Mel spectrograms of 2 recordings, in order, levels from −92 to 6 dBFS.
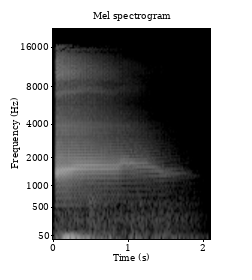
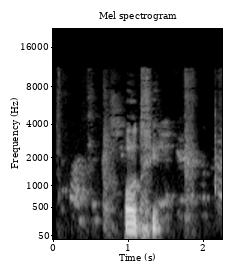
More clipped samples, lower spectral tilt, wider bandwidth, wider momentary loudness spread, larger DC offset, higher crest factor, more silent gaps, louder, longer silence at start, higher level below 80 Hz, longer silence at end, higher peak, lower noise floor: neither; second, 1.5 dB/octave vs -7 dB/octave; first, 17 kHz vs 11.5 kHz; about the same, 22 LU vs 23 LU; neither; about the same, 24 dB vs 22 dB; neither; second, -34 LUFS vs -19 LUFS; second, 0 s vs 0.2 s; second, -54 dBFS vs -46 dBFS; first, 0.55 s vs 0 s; second, -12 dBFS vs 0 dBFS; first, -67 dBFS vs -38 dBFS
